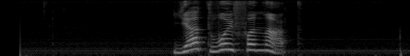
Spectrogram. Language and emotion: Russian, positive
